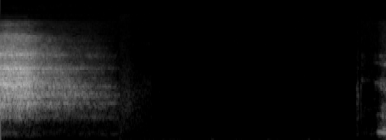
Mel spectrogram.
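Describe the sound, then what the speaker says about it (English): A deep breath exhaled through the mouth during a yin yoga class, a single loud, breathy sigh that fades over about a second, followed by a long silence and a brief soft sound at the end. "big deep breath in through the nose, exhaling through the mouth"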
